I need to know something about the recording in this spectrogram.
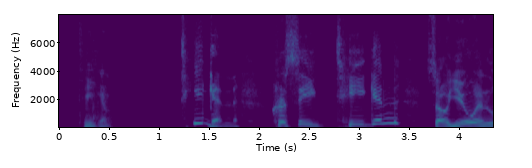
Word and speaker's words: Teigen: John Legend in his own mind, and Chrissy, is that pronounced Teigen? Teigen.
